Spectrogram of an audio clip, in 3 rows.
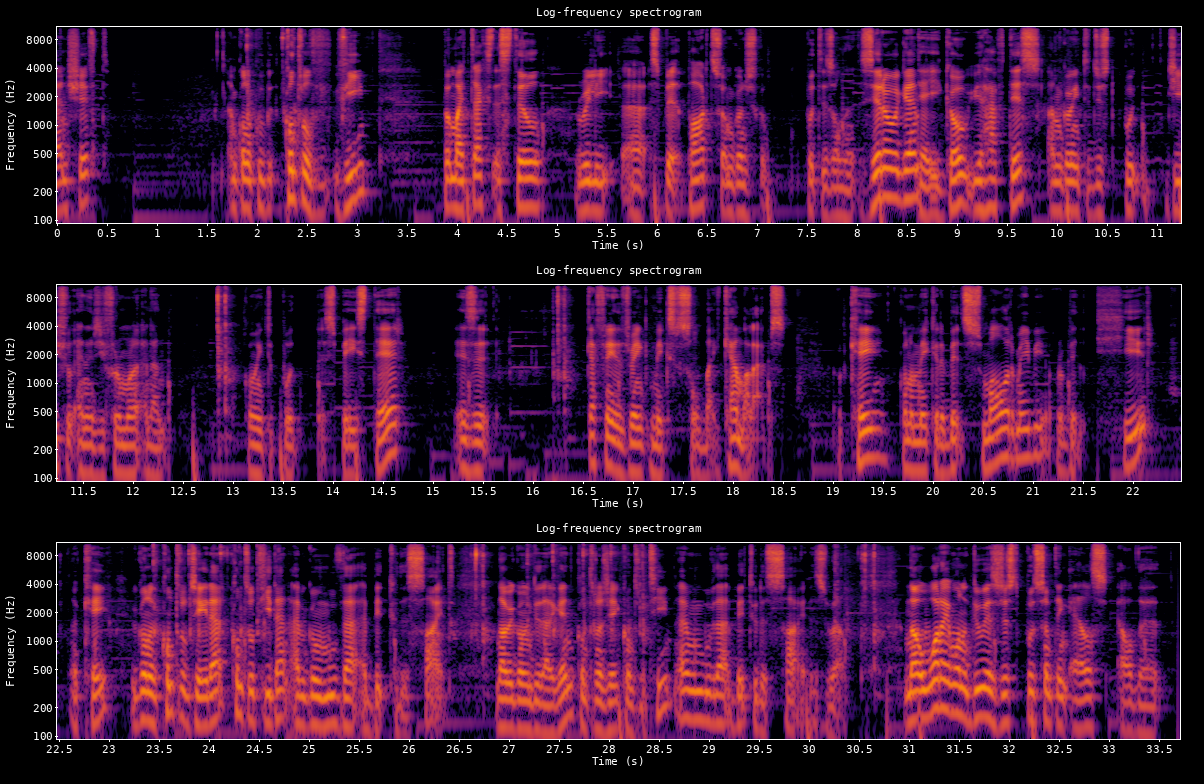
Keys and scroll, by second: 2.3 ctrl+v, 12.9 Return, 16.3 BackSpace, 23.9 ctrl+j, 24.2 ctrl+t, 26.7 Return, 27.8 ctrl+j, 28.1 ctrl+t, 30.6 Return.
